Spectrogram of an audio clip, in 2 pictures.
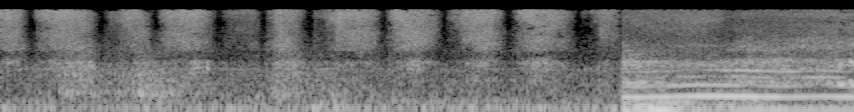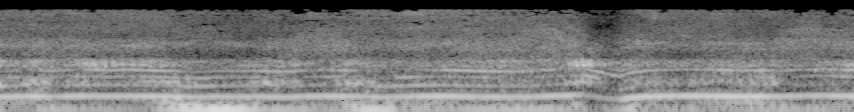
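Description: Hand sanding of a car's quarter panel with a sanding block, in back-and-forth strokes about twice a second. About four seconds in this gives way to a dual-action orbital sander running steadily with a whine, its pitch dipping briefly near the end as it is pressed onto the panel.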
